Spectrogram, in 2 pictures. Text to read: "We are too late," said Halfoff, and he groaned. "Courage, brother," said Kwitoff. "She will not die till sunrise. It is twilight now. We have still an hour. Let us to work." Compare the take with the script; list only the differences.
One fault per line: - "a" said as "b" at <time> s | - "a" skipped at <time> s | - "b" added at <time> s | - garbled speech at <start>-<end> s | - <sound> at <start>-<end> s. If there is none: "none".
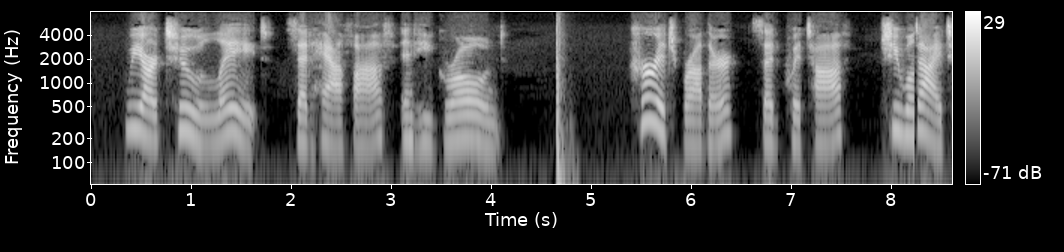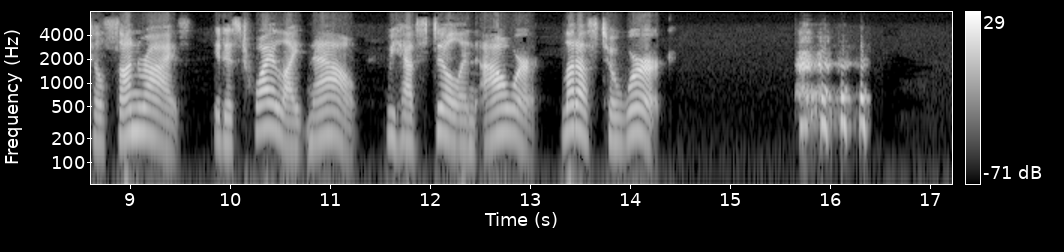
- thud at 4.7-4.9 s
- "not" skipped at 8.2 s
- laugh at 15.6-16.4 s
